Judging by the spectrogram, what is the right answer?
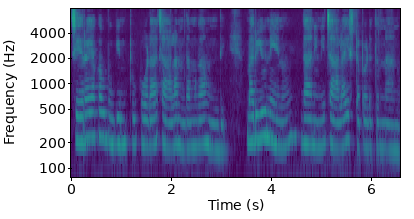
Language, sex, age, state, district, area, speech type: Telugu, female, 45-60, Andhra Pradesh, West Godavari, rural, spontaneous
